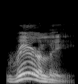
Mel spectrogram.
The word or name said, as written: rarely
